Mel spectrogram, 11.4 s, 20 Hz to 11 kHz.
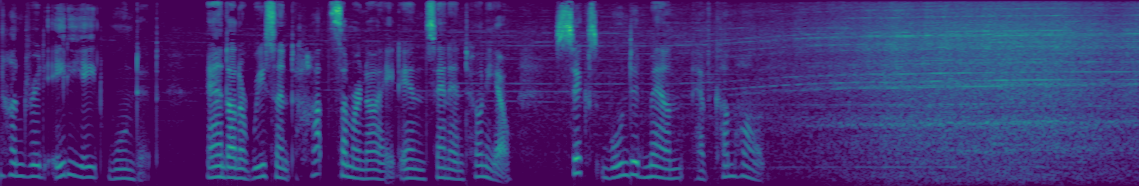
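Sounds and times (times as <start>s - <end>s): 
speech: 0.0s - 7.8s
C-17 cargo plane jet engines roaring while landing: 6.0s - 11.3s.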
